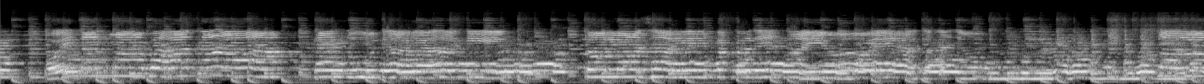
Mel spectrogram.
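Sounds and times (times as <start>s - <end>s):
drum beat: 0.0s - 12.0s
keyboard backing: 0.0s - 12.0s
woman singing into microphone: 0.0s - 12.0s.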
